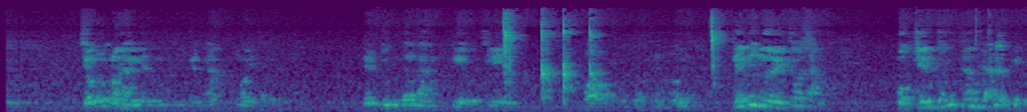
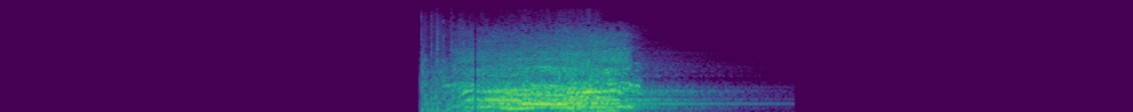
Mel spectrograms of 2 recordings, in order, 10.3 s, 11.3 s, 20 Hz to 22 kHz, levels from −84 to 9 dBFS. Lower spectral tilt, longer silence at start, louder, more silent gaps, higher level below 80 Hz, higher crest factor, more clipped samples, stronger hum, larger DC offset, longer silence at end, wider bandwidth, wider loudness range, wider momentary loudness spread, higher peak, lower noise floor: second, -1 dB/octave vs -7.5 dB/octave; second, 0.05 s vs 4.2 s; second, -27 LUFS vs -10 LUFS; neither; second, -70 dBFS vs -38 dBFS; first, 28 dB vs 16 dB; neither; neither; neither; second, 0 s vs 4.6 s; first, 16.5 kHz vs 9 kHz; second, 10 LU vs 13 LU; about the same, 20 LU vs 22 LU; about the same, -2 dBFS vs 0 dBFS; about the same, -56 dBFS vs -55 dBFS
